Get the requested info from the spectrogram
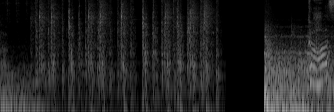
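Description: Rapid typewriter-style key clatter, several sharp clicks a second for about two and a half seconds, used as a transition sound effect. It cuts off into a brief dead silence, and music comes in near the end.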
